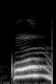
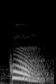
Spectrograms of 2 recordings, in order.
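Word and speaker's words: comb: कंघी आप सब समझते ही होंगे, कोम्ब नहीं होता है, कोम, कोम। बी को हम साइलेंट रखेंगे।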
